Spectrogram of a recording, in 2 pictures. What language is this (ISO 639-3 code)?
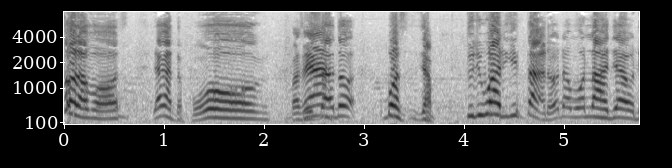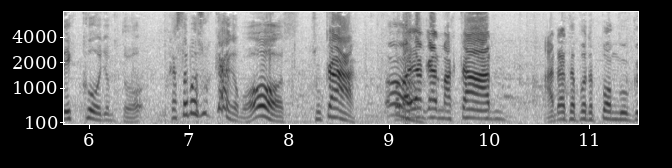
msa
